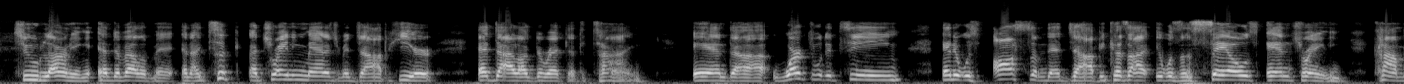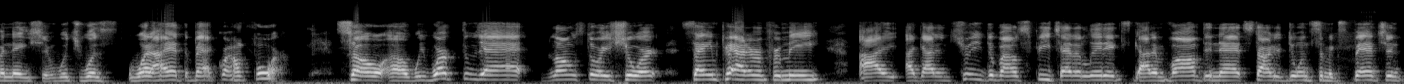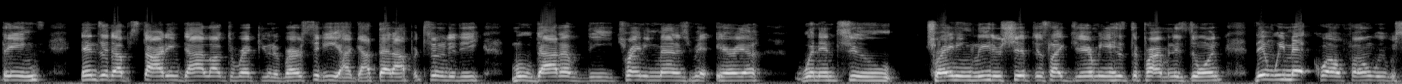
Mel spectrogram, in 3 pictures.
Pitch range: 175-205 Hz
